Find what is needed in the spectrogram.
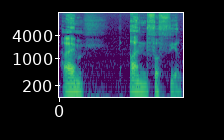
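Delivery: slow, soft, empty-sounding voice; low-energy indecisive guy; unfulfilled guy. Acted. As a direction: sigh it out with no conviction. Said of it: "that is unfulfilled guy".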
